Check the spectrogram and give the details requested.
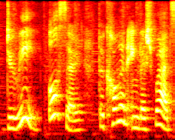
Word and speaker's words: dooey: In Polari, it is pronounced due.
